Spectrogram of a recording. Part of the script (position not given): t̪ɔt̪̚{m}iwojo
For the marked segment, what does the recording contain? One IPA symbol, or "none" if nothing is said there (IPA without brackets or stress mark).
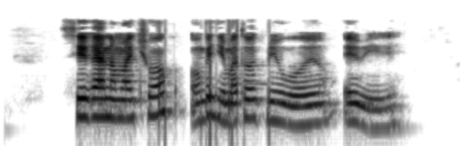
m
